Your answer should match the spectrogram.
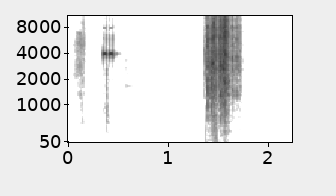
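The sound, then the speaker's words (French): A small camera shutter clicks: two quick, light clicks with a faint electronic chirp, then a louder, longer mechanical snap about a second later. Clean, with no talking. “Donc j'ai euh, d'une traite euh, ajouter plein de sons de petits euh, appareils photo et de petites caméras parce qu'un ami avait plein d'appareils à me faire enregistrer.”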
